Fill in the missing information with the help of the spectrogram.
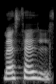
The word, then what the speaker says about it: Mastel: Mastel, ça s'écrit M-A-S-T-E-L et ça est la contraction de mes deux noms de famille.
